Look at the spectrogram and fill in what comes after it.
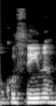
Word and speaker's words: Awkwafina: Um, Bart Awkwafina, who or Awkwafina, I think it's pronounced,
